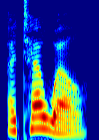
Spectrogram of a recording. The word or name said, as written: attewell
